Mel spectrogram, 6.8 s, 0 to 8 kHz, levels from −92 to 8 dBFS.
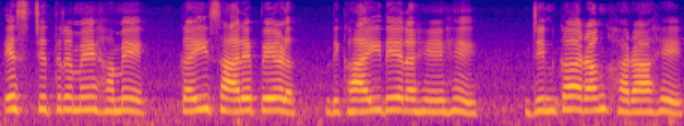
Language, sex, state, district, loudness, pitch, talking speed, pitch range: Hindi, male, Madhya Pradesh, Bhopal, -12 LUFS, 255 Hz, 130 wpm, 245-275 Hz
